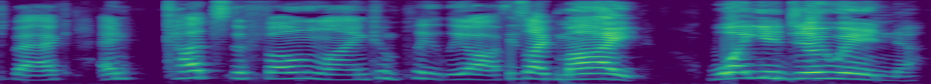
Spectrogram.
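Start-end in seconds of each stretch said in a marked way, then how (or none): 2.8-4.6 loud, drawn-out mock Australian accent; terrible Australian accent. Slade catching Oliver on the phone, terrible Australian accent. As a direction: put on a bad, exaggerated Australian accent, slow and loud. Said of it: "That's a terrible Australian accent".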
